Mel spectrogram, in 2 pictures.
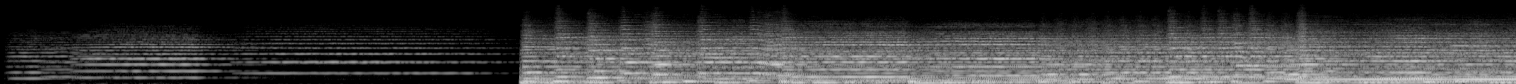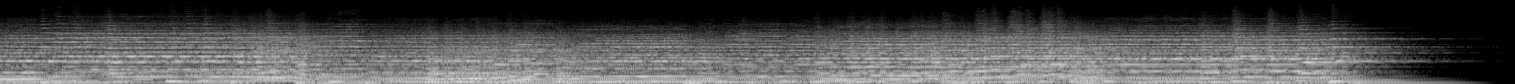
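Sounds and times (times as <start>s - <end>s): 
string quartet: 0.1s - 29.6s.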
